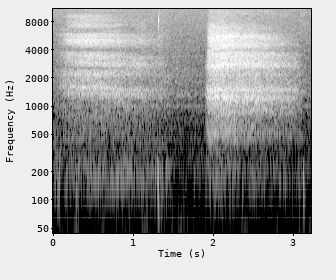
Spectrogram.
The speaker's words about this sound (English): Everyone together right now, take a deep breath.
